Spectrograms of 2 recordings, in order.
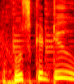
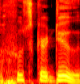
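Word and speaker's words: Hüsker Dü: case for putting the alternative indie rock group Husker do into the Rock and Roll Hall of Fame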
